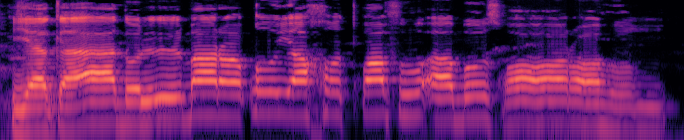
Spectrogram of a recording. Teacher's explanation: دال کو لام سے ملائیں گے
